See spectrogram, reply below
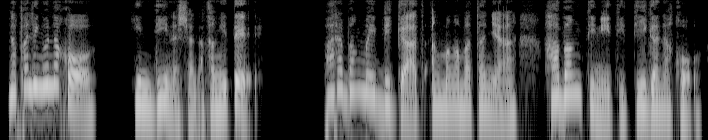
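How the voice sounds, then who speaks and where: Actress as sensual, restless Filipina wife confessing an affair; very animated pitch, dry close sound, audio drama narration. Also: female voice, normal speed, dry recording. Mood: uneasy, intrigued.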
